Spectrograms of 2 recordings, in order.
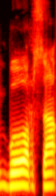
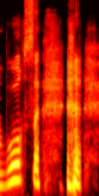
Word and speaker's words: bourse: me critique parce que je dis bourse au lieu de dire avec un Z au lieu de S.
